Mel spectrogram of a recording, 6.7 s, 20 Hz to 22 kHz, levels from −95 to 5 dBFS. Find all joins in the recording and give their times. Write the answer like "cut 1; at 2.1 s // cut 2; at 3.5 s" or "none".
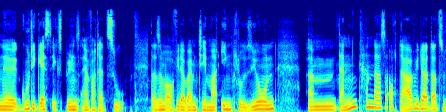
cut 1; at 2.2 s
